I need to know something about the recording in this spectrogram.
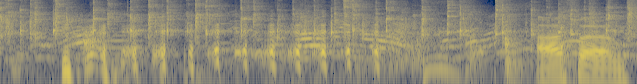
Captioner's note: many clappers reverberating; children chattering; laughing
